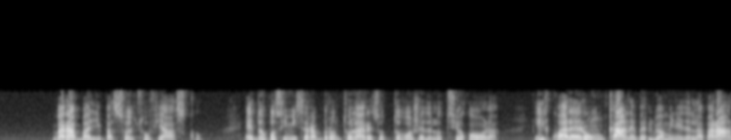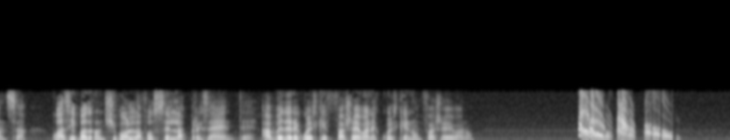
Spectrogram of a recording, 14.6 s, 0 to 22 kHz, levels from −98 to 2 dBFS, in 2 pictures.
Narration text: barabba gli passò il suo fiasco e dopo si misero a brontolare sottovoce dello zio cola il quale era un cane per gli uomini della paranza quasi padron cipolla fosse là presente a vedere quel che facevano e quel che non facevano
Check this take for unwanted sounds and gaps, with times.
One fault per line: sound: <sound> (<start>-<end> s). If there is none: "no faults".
sound: chirp (13.1-14.1 s)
